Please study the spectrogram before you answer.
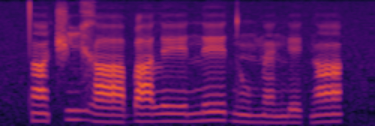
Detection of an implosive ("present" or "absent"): present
